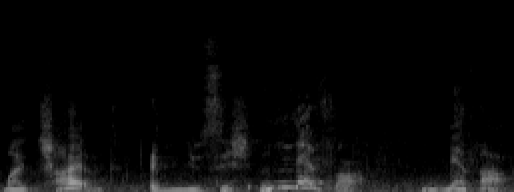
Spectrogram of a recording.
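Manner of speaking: playing her outraged mother refusing flatly; shocked mother. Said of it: "my mother was like".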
